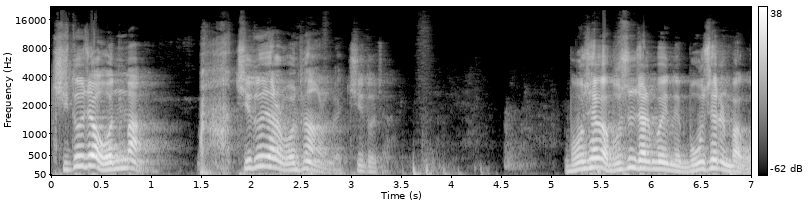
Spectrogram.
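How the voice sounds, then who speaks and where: A man preaching a Friday sermon as pastor, asking the congregation questions and answering them himself. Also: a little high.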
